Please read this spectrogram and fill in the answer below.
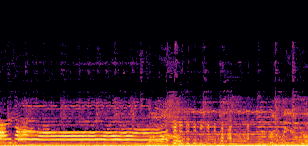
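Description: A woman singing along in a moving car: one long high note held for about three seconds, then a short wavering run, over the car's low road rumble.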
